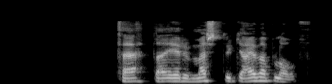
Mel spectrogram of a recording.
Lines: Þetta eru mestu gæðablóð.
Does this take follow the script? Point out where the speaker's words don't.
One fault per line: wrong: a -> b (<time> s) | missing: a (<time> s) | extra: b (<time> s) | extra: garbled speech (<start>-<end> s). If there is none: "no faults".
no faults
